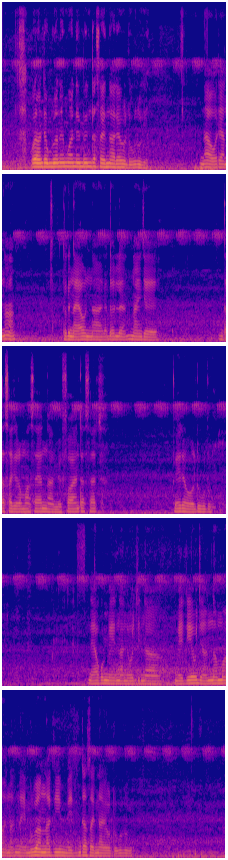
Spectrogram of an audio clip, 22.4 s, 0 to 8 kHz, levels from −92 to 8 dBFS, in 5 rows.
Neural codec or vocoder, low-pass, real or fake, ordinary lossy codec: none; none; real; none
